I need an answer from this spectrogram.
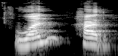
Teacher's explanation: یہاں پہ آپ نے غنہ نہیں کرنا، نون ساکن کے بعد حروف ہلکی میں سے ہا آ رہا ہے تو اس وجہ سے یہاں پر غنہ نہیں کیا جائے گا، یہاں پر اظہار ہوگا، بغیر غنہ کیے پڑھا جائے گا۔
